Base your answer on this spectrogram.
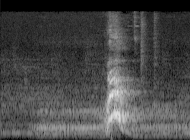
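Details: Female Schnauzer barking at animals she sees on a TV screen: one sharp, loud bark over a low background hum.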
